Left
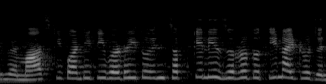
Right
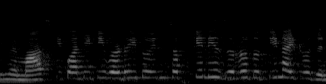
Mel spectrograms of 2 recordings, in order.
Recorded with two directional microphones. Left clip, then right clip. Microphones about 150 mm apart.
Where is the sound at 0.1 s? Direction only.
40° left (ahead or behind).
